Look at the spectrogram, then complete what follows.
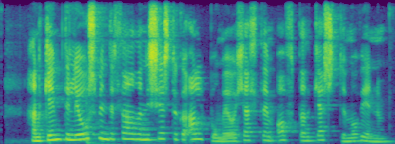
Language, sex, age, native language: Icelandic, female, 30-39, Icelandic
